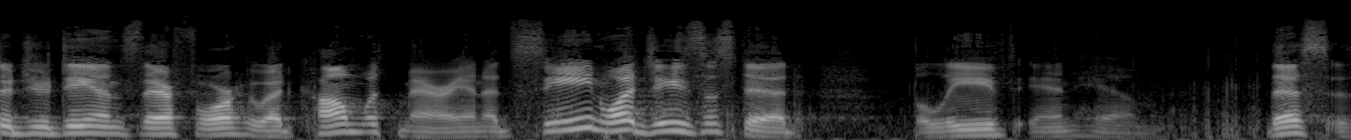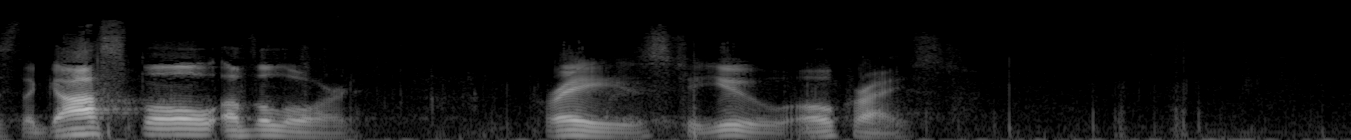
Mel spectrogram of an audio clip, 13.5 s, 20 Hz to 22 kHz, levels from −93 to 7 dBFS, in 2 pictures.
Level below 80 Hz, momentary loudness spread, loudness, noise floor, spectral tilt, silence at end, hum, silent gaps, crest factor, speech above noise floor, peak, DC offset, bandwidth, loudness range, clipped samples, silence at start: -74 dBFS; 19 LU; -32 LUFS; -69 dBFS; -5 dB/octave; 2.3 s; none; none; 24 dB; 37 dB; -10 dBFS; under 0.1%; 13 kHz; 8 LU; under 0.1%; 0 s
